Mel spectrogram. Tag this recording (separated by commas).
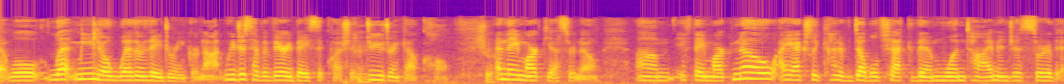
Conversation, Speech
